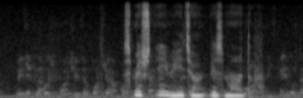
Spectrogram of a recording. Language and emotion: Russian, sad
